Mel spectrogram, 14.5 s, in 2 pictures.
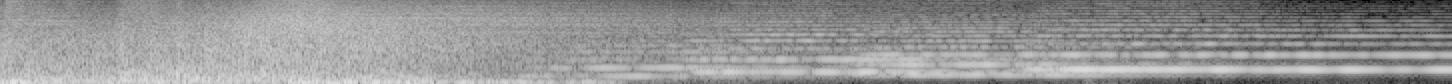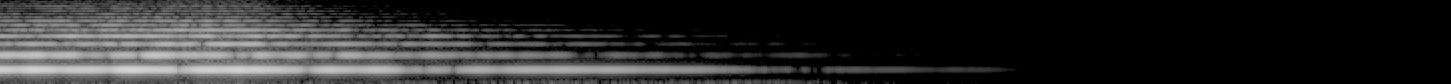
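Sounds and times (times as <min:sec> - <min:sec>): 
game end victory music: 0:00.0 - 0:09.4.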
